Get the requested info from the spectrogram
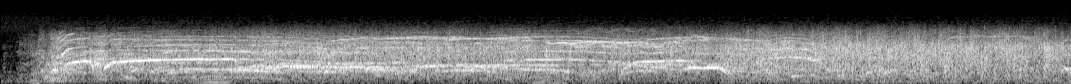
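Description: Studio audience laughing, applauding and cheering. The reaction swells up about half a second in and holds for nearly ten seconds, fading slightly near the end.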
